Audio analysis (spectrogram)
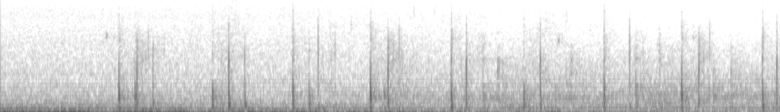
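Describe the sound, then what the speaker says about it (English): Footsteps in The Backrooms game: a quiet, steady run of soft, evenly paced steps, faint and somewhat distant over a low background rumble, with no talking. "I heard footsteps."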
